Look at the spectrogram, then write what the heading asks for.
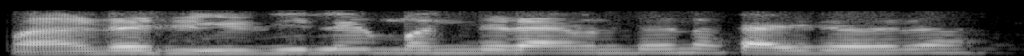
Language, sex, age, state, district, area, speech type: Marathi, male, 18-30, Maharashtra, Nagpur, rural, conversation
